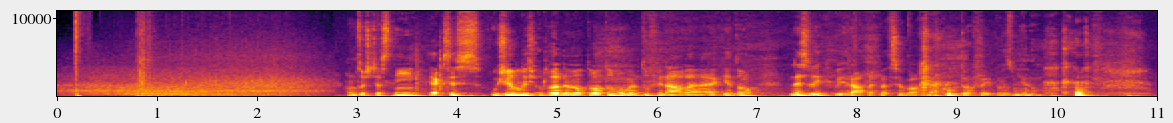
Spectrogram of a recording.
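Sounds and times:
sharp hits: 0:00.0 - 0:02.4.

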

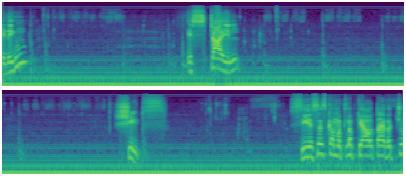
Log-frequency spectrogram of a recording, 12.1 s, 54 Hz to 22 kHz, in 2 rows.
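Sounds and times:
low electrical hum: 0:00.0 - 0:12.0
chalk scratching on chalkboard: 0:00.7 - 0:02.0, 0:02.6 - 0:07.8.

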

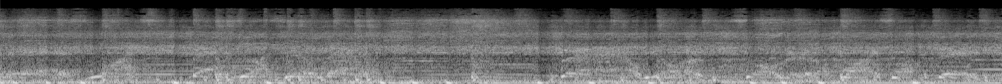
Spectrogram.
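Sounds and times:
distorted electric guitar: 0:00.0 - 0:10.0
heavy drums: 0:00.0 - 0:10.0.

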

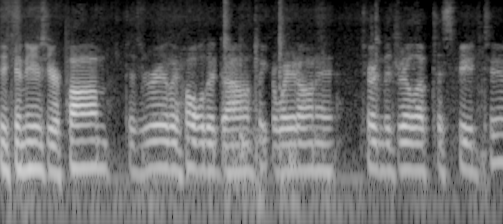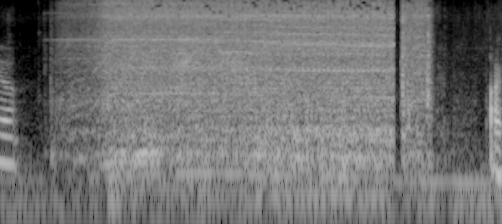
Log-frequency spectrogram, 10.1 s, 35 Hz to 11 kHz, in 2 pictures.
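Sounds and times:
cordless drill boring into wood: 0:05.5 - 0:09.5.

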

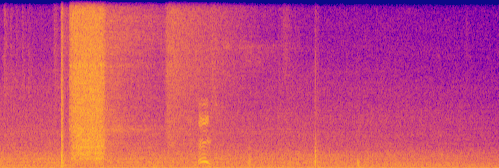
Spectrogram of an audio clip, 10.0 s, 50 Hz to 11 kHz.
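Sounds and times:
diesel truck engine idling: 0:00.0 - 0:09.9.

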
